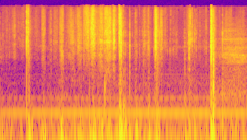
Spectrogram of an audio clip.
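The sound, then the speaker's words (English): Playing cards shuffled in a quick series of crisp, papery riffles and flicks, with a few sharper snaps standing out over a low steady hum. No one speaks. “I'm going to shuffle these cards up again.”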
